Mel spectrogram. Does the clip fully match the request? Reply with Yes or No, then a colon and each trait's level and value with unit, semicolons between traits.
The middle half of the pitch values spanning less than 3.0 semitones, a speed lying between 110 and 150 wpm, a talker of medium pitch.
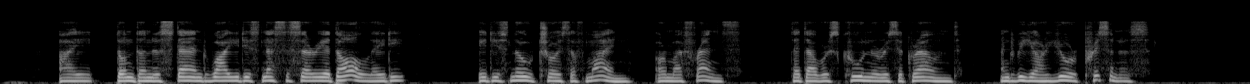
Yes: narrow, 2.4 semitones; average, 140 wpm; medium, 160 Hz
